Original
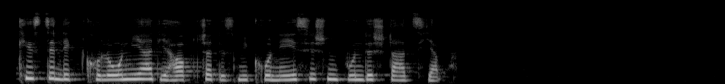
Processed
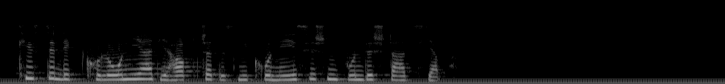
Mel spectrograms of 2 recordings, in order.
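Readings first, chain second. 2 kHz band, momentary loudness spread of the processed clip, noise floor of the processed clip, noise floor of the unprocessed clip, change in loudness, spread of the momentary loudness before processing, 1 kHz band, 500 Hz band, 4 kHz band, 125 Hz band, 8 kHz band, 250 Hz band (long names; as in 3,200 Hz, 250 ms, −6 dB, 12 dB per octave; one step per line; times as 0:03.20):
−8.0 dB, 22 LU, −52 dBFS, −77 dBFS, −9.0 dB, 10 LU, −8.5 dB, −9.0 dB, −8.5 dB, −6.0 dB, −18.0 dB, −8.5 dB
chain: hum with harmonics 60 Hz, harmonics 4, −43 dBFS −7 dB per octave
harmonic generator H 4 −29 dB, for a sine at −11.5 dBFS
level −8.5 dB
MP2 64 kbit/s 22,050 Hz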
